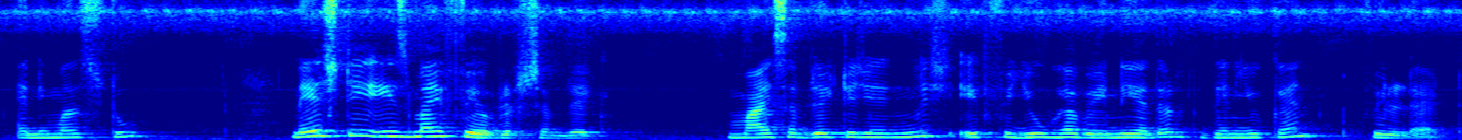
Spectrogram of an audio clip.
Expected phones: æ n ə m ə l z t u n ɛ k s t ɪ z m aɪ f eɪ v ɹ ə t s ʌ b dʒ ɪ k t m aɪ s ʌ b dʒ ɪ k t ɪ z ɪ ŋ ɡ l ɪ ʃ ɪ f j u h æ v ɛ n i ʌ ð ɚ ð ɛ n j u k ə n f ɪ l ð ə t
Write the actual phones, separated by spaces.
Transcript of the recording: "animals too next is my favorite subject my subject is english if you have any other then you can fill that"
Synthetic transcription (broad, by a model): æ n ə m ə l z t u n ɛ s t ɪ z m aɪ f eɪ v ɹ ə t s ʌ b dʒ ɪ k t m aɪ s ʌ b dʒ ɪ k t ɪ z ɪ ŋ ɡ l ɪ ʃ ɪ f j u h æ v ɛ n i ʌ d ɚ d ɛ n j u k ə n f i l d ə t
